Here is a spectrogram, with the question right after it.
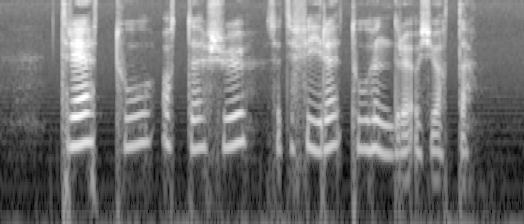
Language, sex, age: Norwegian, female, 18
